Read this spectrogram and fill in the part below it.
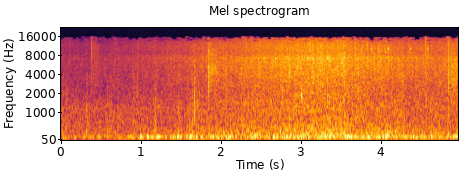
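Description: A campfire crackles and roars.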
